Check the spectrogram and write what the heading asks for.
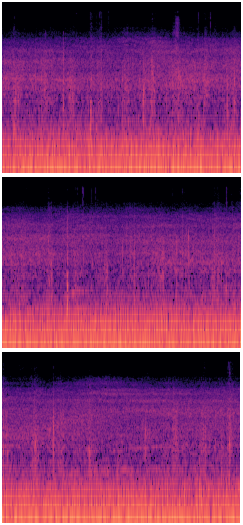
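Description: Footsteps crunching on a gravel path at a walking pace, over a steady low background rumble.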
